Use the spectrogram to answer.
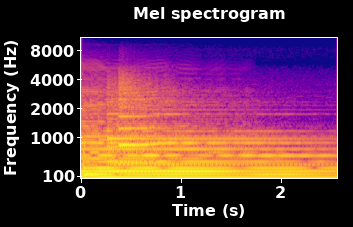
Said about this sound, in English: The album begins with a few seconds of string scratching, whining feedback, and fuzzy distortion, like some sort of fucked up transistor radio trying to tune into a station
